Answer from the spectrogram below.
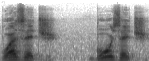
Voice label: "boisaidge", patois jura

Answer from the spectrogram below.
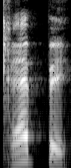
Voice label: "craimpet", patois jura

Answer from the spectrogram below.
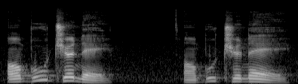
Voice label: "embouetchene", patois jura

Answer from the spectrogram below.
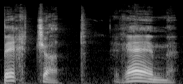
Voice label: "pertchatte", patois jura

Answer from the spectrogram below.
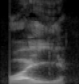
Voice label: "boiye", patois jura

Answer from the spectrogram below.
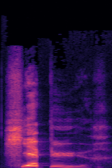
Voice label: "chaipure", patois jura

